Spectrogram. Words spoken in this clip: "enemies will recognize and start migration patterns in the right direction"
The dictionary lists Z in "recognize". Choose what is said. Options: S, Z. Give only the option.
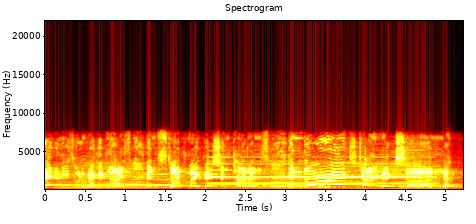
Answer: Z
